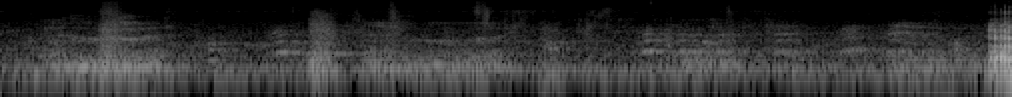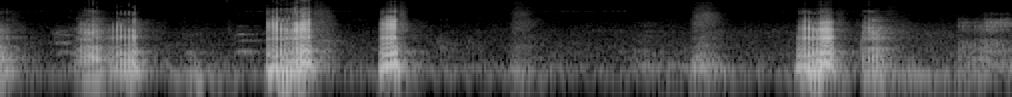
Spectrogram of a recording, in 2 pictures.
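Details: Pig in Indonesia, breathing and eating: soft snuffling at first, then sharp, rough grunts in uneven bursts, several close together, over a quiet background.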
